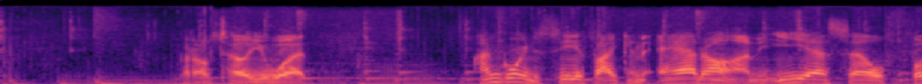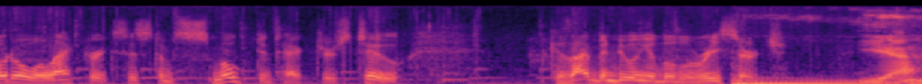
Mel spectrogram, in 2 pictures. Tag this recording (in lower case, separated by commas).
music, speech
